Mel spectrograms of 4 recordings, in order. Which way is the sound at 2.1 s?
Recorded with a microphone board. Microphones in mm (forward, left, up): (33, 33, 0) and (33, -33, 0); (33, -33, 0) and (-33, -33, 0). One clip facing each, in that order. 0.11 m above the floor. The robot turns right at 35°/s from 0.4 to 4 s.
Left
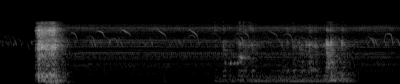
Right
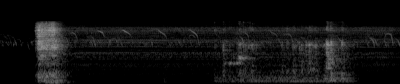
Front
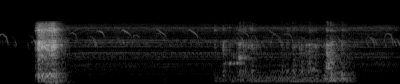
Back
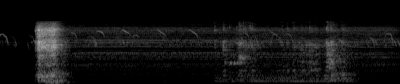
60° right.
